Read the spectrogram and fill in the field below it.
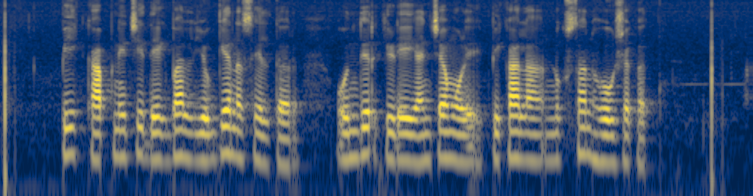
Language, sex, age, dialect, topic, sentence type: Marathi, female, 25-30, Northern Konkan, agriculture, statement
